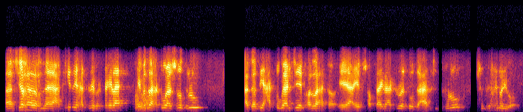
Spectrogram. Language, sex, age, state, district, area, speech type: Odia, female, 60+, Odisha, Sundergarh, rural, conversation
